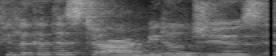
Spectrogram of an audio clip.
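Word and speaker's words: Betelgeuse: compare that if you look at the star Beetlejuice it's going to supernova I mean I meant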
